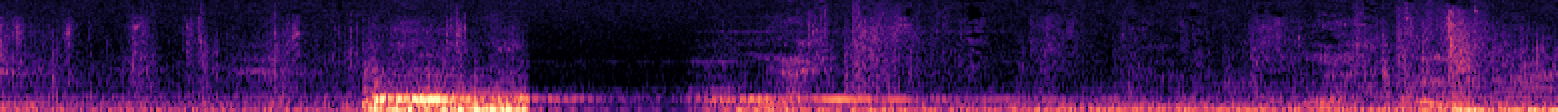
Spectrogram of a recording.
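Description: Heavy boots crunch on rocky ground.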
